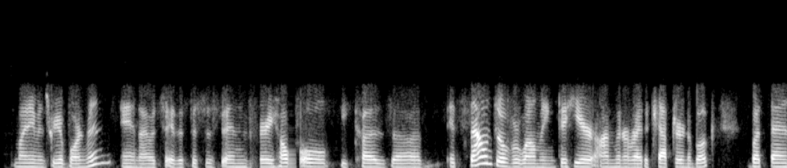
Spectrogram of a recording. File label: Clarity Call Testimonial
